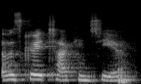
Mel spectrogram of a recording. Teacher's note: The schwa sound in the reduced form of to, as it links to the word you, can sound very similar to dropping the vowel altogether.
